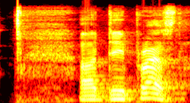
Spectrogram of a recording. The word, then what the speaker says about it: depressed: Depressed, and for this word, you need to stress the second syllable, pressed. Depressed, this means very sad and without hope, right?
